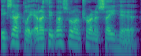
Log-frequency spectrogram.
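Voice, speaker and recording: A man's voice: medium pitch, animated, fast, fairly bright tone. A man co-hosting a casual critical discussion, thinking aloud and arguing his points in a conversational way. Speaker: podcast co-host and audio drama writer.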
